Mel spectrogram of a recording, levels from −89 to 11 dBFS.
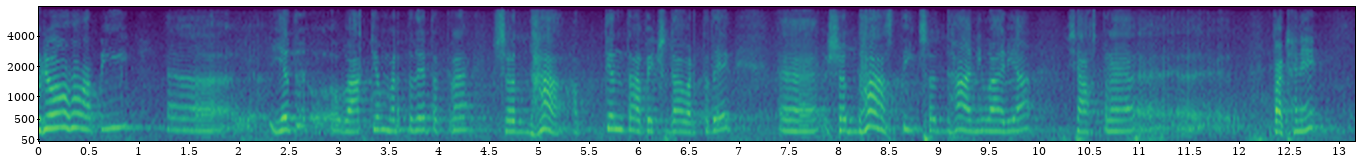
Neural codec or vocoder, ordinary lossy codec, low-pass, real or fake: codec, 16 kHz, 2 kbps, FunCodec, trained on Chinese and English, 25 frames a second; none; 7.2 kHz; fake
